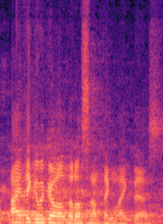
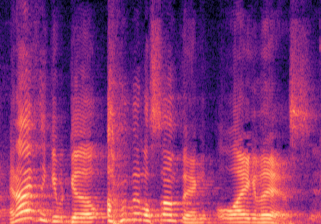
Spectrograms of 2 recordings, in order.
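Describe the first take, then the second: First: Rushed, faster repeat; quick mock setup. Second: Said in the usual way. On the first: Shown as a demonstration. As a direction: say it quickly, tongue in cheek. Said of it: "exactly what I'm about to do". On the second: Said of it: "when they say".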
